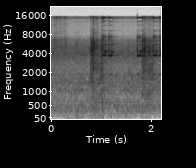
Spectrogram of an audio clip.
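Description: An RFID motorised door lock's card reader gives a high electronic beep near the end as a card is presented, confirming the card is read and accepted. Before it come a couple of short clicks.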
